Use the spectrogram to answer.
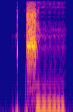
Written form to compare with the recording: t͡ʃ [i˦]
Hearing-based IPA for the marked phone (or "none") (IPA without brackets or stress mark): i˨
